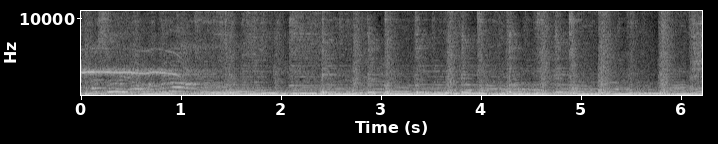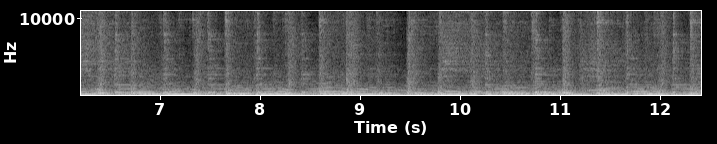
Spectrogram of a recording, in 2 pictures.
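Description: A live norteño group playing an instrumental passage of a huapango on accordion, acoustic guitar and drum kit, in a steady rhythm.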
